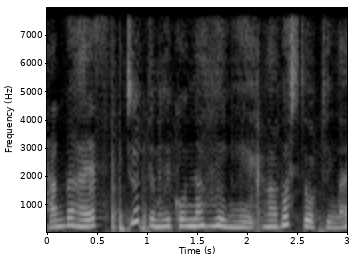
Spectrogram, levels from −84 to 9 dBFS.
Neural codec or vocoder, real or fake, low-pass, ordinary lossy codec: codec, 16 kHz, 1 kbps, FreqCodec, larger model; fake; none; none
